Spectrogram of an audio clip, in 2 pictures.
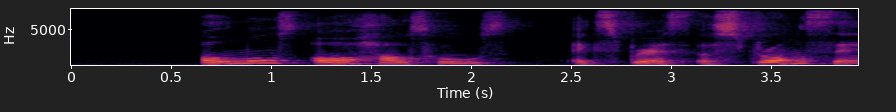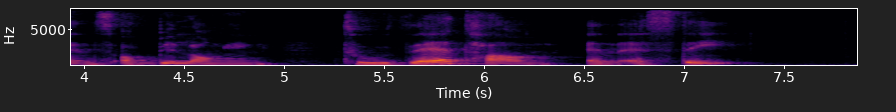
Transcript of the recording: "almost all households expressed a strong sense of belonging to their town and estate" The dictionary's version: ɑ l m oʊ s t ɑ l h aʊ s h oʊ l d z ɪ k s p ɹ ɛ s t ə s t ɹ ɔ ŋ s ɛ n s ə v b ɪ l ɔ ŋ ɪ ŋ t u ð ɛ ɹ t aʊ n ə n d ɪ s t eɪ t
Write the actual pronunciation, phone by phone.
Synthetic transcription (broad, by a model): ɑ l m oʊ s t ɑ l h aʊ s h oʊ l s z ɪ k s p ɹ ɛ s ə s t ɹ ɔ ŋ s ɛ n s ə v b ɪ l ɔ ŋ ɪ ŋ t u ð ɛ t aʊ n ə n ɪ s t eɪ t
